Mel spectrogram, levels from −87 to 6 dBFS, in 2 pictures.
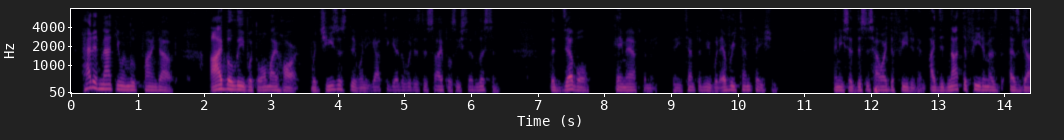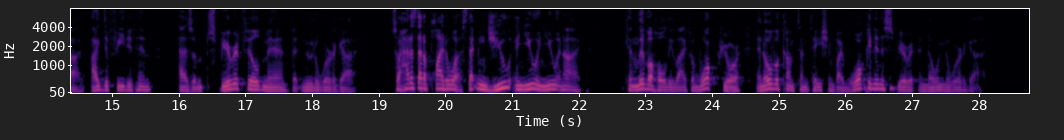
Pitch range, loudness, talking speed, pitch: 110-140 Hz, -46 LUFS, 225 wpm, 120 Hz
